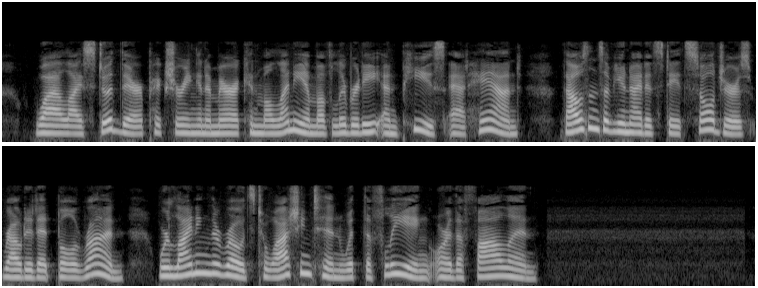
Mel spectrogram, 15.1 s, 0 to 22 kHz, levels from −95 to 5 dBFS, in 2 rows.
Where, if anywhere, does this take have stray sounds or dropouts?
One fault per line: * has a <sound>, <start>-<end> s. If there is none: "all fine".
all fine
